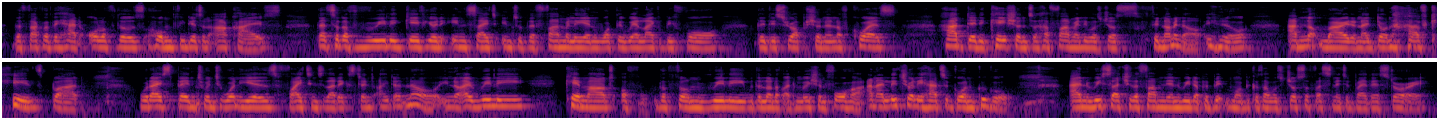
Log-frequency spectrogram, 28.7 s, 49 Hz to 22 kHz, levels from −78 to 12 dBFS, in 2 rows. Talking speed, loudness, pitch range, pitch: 230 wpm, -29 LUFS, 155-170 Hz, 160 Hz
